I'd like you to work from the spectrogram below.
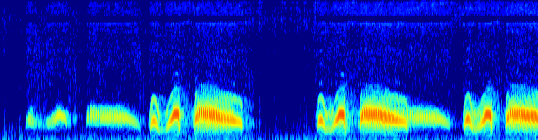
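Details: Spotted dove calls intended for decoy training and trapping; two soft short coos and a mellow drawn note, then three phrases of a rising-falling double note followed by a long descending coo, with a clean, quiet background.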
